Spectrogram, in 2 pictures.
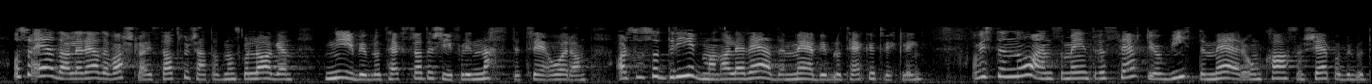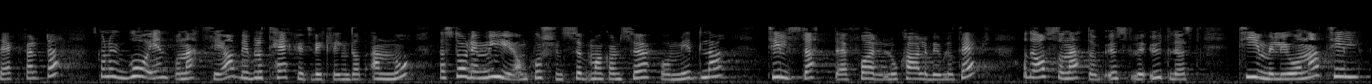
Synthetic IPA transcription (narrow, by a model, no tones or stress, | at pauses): ʔɔsɔʔɛd̪ɛɑləɾeːd̪əʋɑʂɭɑ̰ɪst̪ɑːt̪sbʉd̪ʂɛt̪ːəɑt̪mɑnskɑlːɑːɡəɛnː | yːbɪblɪʊt̪ʰeːkst̪ɾɑt̪əʂiːfɔɖɪnɛst̪ət̪ʰɾeːoːɾən | ʔɑlt̪sɔsɔd̪ɾiːʋəmɑnɑləɾeːd̪əmɛbɪblɪʊt̪ʰeːkʉːt̪ʋɪklɪŋ | ʔɔʋɪsd̪ɛænuːənsɔmɛɾɪnt̪əɾəseːʈɪɔʋiːt̪əmeːɾɔ̰mkʰɑːsɔmʂeːɾpɔbɪblɪʊt̪ʰeːkfɛlt̪ə | sɔ̥kɑld̪ʊɡoːɪnːpʰɔnɛt̪siːɑbɪblɪʊt̪ʰeːkʉːt̪ʋɪklɪŋd̪ɔt̪ːʰɛnːuː | d̪̥æːst̪oːɖɛmyːəɔ̰mkʰʊʂn̩smɑnkʰɑnsøːkəɔmɪd̪lə | t̪ʰɪlst̪œt̪ːəfɔɾlʊkʰɑːləbɪblɪʊt̪ʰeːk | ɔd̪ɛæɾɔsːɔnɛt̪ːɔpʔʉːt̪løːst̪ʰː | iːmɪlɪuːnət̪ʰɪl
